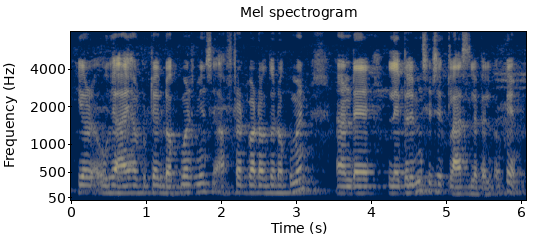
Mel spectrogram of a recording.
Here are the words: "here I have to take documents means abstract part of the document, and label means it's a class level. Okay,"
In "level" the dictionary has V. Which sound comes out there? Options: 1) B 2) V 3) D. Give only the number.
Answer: 1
